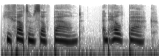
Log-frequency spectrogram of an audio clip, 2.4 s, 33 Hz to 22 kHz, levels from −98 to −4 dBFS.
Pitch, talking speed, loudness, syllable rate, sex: 205 Hz, 175 wpm, -19 LUFS, 3.9 syllables/s, female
